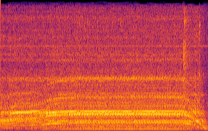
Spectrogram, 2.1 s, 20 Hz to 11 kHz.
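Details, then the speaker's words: Sensored BLDC motor (Astro 3220) on a small controller with electronic timing correction switched off: harsh, strained multi-tone buzz, enormous current draw (about 7-8 A versus 4 A corrected), then winds down and fails; noise from uncorrected commutation timing. "I'll take the electronic correction off, and we'll run it again. And you see we got that horrible noise and an enormous current, and the thing actually fails"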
